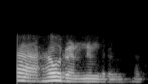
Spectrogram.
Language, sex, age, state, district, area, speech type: Kannada, male, 18-30, Karnataka, Belgaum, rural, conversation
